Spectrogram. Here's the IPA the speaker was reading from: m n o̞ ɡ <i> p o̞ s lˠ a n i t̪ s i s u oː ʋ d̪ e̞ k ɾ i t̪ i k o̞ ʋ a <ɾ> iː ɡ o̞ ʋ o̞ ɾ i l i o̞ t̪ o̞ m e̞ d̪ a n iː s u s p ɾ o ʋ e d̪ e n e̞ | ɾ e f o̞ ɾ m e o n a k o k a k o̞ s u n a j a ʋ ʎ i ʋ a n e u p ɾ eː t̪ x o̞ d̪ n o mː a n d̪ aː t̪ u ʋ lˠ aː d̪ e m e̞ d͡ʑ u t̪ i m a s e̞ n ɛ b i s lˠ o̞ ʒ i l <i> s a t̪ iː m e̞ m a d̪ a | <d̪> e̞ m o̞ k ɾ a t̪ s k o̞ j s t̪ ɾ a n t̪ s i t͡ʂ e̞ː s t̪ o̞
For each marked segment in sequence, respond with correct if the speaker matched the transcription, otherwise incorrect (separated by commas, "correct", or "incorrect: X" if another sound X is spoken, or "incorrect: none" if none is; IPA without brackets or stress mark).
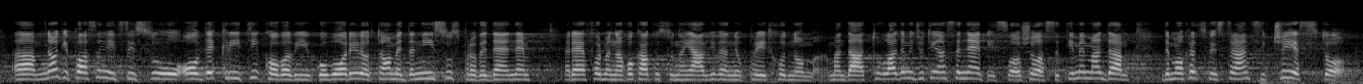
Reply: correct, incorrect: l, incorrect: a, correct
